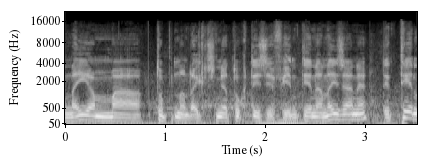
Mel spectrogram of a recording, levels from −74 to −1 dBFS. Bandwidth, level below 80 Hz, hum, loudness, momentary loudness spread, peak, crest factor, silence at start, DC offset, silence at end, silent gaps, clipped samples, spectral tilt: 16.5 kHz; -28 dBFS; none; -14 LUFS; 4 LU; -2 dBFS; 12 dB; 0 s; under 0.1%; 0 s; none; under 0.1%; -4 dB/octave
